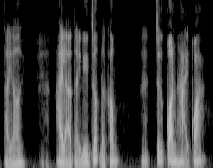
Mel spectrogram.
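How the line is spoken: Trembling, frightened voice. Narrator (Vietnamese): Thằng Tùng nói bằng giọng run rẩy

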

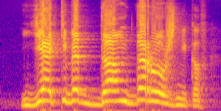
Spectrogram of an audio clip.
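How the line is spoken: Furious yelling. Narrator (Russian): заорал Никишов багровея

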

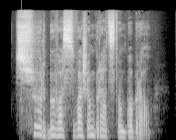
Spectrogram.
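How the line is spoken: Breathless mutter. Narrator (Russian): пробормотала она, прерывисто дыша

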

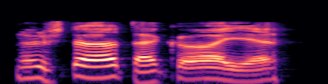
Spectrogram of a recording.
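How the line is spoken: Whining. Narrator (Russian): Захныкал домовой

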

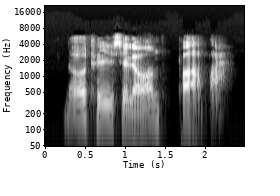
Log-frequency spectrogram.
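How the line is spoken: Wheezed hoarsely. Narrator (Russian): прохрипела центральная

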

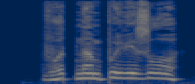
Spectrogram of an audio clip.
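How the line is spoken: Whisper. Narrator (Russian): прошептал Питер

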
